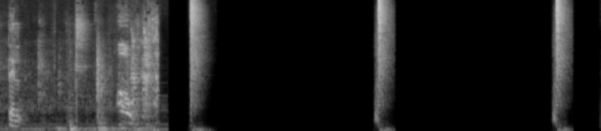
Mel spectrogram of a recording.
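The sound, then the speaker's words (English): A man speaks briefly at a press conference, then slaps himself: three sharp, loud slaps ring out alone, spaced about three seconds apart, each a crisp smack with a short decay into silence. “there was more than one John L. Smith slapping himself in a press conference incident”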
